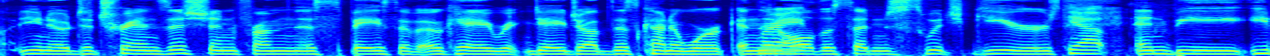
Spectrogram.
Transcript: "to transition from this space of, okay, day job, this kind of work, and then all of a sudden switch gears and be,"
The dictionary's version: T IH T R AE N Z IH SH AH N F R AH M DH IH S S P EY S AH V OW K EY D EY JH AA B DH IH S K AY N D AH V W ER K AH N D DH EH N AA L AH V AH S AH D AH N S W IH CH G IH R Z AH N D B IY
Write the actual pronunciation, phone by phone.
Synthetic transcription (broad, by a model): T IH T R AE N Z IH SH AH N F R AH M DH IH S S P EY S AH V OW K EY D EY JH AA B DH IH S K AY N D AH V W ER K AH N DH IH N AA L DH AH S AH D N S W IH CH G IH R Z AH N B IY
